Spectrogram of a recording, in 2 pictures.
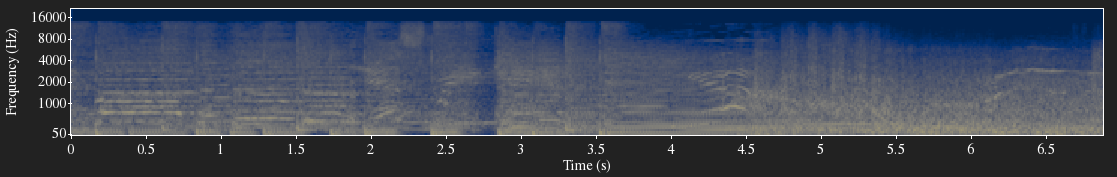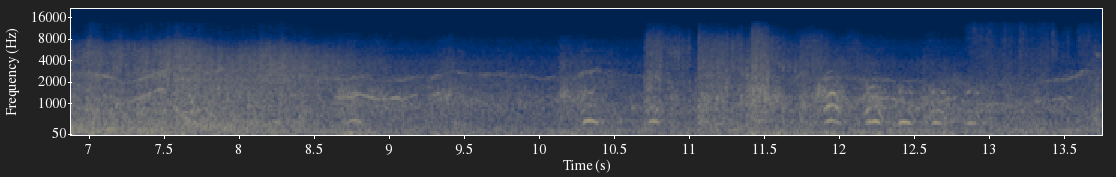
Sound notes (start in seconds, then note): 5.2 wind Whistling; 6.4 thunder Rumbling; 9.9 dog Barking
